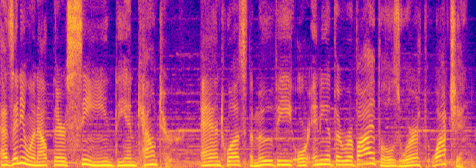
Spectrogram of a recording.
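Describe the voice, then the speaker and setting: Brisk narrator over background music. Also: medium pitch. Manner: brisk, even, informative delivery. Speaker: video narrator. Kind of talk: scripted documentary narration.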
